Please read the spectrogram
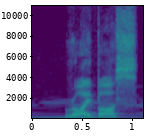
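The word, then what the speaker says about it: Rooibos: Roy Boss, pronounced Roy Boss, is an elegantly caffeine-free herbal infusion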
